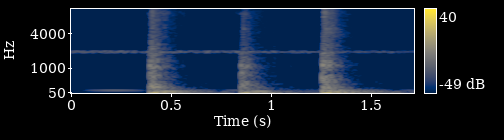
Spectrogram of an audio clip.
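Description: Three heavy, evenly spaced knocks on a courtyard gate at night, each a deep thud that rings out briefly before the next, over a faint steady high-pitched tone and a low hum.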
